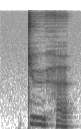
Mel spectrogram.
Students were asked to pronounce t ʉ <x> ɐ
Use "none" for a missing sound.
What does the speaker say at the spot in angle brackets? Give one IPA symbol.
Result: h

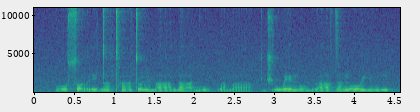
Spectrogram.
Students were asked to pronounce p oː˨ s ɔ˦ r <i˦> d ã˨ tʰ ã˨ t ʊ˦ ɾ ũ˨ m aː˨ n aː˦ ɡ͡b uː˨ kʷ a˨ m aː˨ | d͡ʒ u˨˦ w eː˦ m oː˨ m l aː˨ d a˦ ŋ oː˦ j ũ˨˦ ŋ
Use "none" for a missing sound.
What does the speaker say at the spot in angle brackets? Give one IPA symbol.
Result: i˦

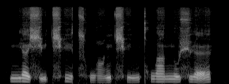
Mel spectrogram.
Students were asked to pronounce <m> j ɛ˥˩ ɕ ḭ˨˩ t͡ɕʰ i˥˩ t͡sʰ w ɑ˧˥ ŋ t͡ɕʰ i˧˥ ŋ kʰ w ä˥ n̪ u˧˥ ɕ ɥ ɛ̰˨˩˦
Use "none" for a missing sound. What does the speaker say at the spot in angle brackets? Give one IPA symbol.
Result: m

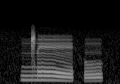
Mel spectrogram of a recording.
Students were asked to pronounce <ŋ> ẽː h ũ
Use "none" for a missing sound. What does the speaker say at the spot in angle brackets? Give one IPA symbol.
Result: ŋ͡ǁ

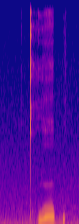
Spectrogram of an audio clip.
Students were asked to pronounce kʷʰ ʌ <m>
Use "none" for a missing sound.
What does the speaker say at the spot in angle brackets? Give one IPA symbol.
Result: b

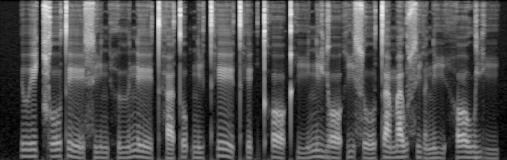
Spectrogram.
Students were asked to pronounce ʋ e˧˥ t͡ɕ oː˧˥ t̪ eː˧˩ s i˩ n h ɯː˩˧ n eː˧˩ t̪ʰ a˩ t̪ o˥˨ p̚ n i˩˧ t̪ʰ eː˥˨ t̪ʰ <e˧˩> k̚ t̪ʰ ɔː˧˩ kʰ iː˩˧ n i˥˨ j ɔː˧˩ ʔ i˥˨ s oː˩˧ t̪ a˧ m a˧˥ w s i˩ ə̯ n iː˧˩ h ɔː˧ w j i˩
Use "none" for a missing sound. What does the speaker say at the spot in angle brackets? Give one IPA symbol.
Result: e˧˩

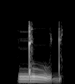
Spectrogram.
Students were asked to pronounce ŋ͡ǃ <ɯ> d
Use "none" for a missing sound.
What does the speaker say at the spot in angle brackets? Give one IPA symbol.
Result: u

